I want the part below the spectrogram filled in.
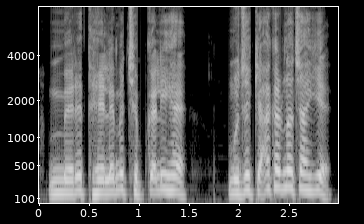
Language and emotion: Urdu, fearful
